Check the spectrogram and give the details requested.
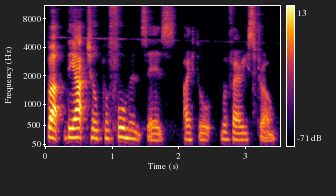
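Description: A woman's voice: lowish voice, unhurried, vocal fry, darkish tone, husky. A woman co-hosting a casual book chat, speaking in articulate, considered phrases. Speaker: podcast co-host.

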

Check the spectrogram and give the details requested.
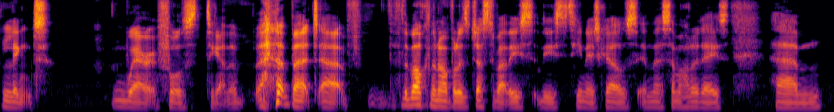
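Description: A man's voice: low-pitched, fairly even intonation, moderate pace, no echo. A man co-hosting a podcast, discussing books casually with informal, hesitant phrasing. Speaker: podcast co-host.

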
